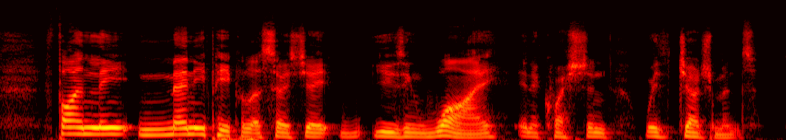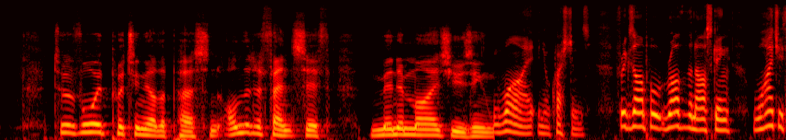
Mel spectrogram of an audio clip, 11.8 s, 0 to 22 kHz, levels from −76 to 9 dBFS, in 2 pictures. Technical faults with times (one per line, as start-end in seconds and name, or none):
9.60-11.79 section at the wrong speed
